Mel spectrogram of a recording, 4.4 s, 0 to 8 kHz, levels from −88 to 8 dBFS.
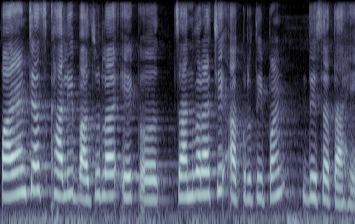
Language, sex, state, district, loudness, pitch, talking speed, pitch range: Marathi, female, Maharashtra, Aurangabad, -17 LUFS, 255 Hz, 120 wpm, 240-275 Hz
